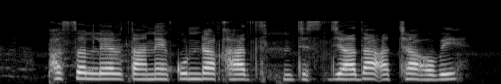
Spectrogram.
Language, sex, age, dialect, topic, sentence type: Magahi, female, 56-60, Northeastern/Surjapuri, agriculture, question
